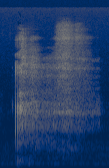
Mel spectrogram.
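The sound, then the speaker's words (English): A sharp indrawn breath: a sudden airy gasp that starts abruptly and stretches into a soft, breathy hiss lasting almost two seconds, faint and alone. “That indrawn breath was kind of sexy.”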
